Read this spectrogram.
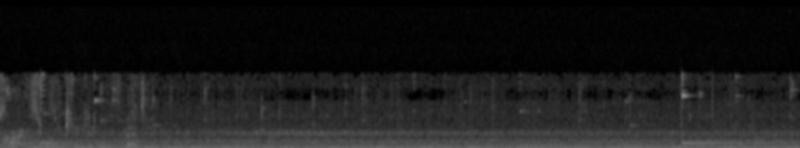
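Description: A music box plays a tinkling tune.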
